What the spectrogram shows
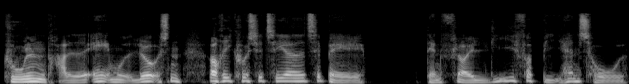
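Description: Expressive male audiobook narrator. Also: on the low side, slightly rough, no room sound, clean studio sound. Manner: expressive storytelling.

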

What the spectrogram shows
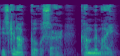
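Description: A man's voice: lowish voice, animated, fairly bright tone, husky. A man doing a polite young police constable. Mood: calm helpful. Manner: polite, calls him sir. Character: pale young male police constable, helpful.

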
